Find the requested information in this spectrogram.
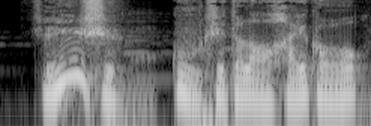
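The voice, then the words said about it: Quiet muttering. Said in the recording (Chinese): “小声嘀咕”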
